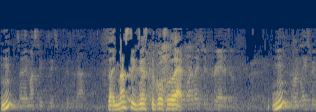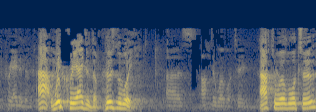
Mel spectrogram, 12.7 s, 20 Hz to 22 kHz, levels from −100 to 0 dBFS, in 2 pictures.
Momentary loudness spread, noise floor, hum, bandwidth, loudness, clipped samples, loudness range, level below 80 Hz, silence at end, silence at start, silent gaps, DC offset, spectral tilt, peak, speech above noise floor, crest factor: 24 LU; -48 dBFS; none; 8 kHz; -17 LUFS; under 0.1%; 7 LU; -58 dBFS; 0 s; 0 s; none; under 0.1%; -4.5 dB/octave; -4 dBFS; 30 dB; 16 dB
